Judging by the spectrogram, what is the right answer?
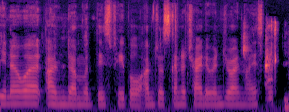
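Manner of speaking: normal talking voice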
